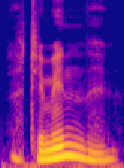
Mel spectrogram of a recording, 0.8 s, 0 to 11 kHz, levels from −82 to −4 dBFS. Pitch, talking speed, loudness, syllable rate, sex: 130 Hz, 290 wpm, -15 LUFS, 6.2 syllables/s, male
